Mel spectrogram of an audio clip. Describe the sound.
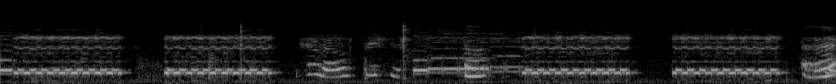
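A telephone rings in steady electronic bursts, about four long trills with short gaps, loud, while a person talks briefly between the rings.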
